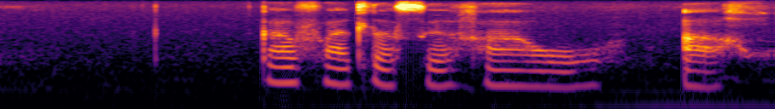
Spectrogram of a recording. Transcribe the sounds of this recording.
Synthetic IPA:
kʼafat͡ɬʼasɪɣaʊ | aːk͡xʊ

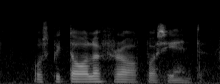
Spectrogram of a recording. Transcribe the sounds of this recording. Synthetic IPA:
hɔspitɑːləfrɑːχpɐsiɛntə̥

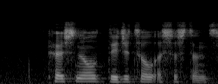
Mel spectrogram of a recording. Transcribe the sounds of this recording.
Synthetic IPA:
pʰɛːˑsənəlˠdɪd͡ʒɪtʰələ̰sɪstʰə̃nts

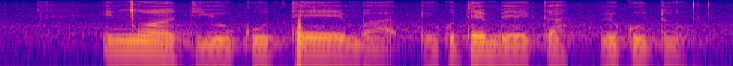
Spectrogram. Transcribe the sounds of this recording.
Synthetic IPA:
iŋ͡ǀwad̥ʱi | jok̬ʼutʰɛmbʱɛk̬ʼaβiɡ̥ʱuːd̥ʱu

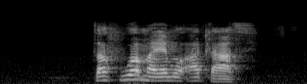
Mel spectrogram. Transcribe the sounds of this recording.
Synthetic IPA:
t͡sʼafuamaɛmɔʔat͡ɬʼaːsɪ̥

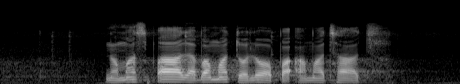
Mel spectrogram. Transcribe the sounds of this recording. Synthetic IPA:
nɔmasi̥pʼalaɓamad̥ʱɔlɔb̥ʱa̰ʔa̰matʰaːtʰu̥

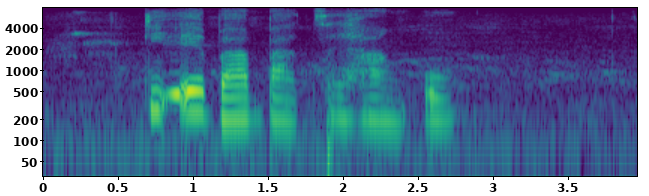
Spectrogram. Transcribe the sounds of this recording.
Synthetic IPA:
kʼɪɪbabat͡sʰɛhaŋ̩ʊ

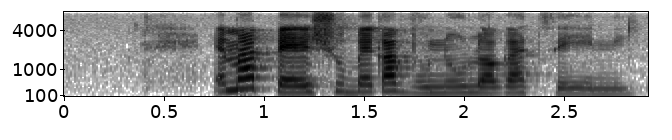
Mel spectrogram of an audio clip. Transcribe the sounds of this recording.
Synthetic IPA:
ɛmab̥ʱeʃuɓɛk̬ʼavunulwak̬ad̥d͡z̥ʱeːni

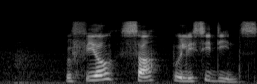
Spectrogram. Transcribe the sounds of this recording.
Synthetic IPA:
ufilsapɔlisidĩns

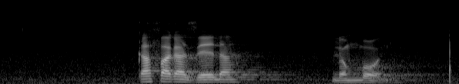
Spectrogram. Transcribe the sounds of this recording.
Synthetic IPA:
k̬afak̬azɛla | lom̩ɓɔːnɔ

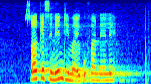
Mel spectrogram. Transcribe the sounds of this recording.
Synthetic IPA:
sɔkʼɛsinendʱimaekufanɛːlɛ

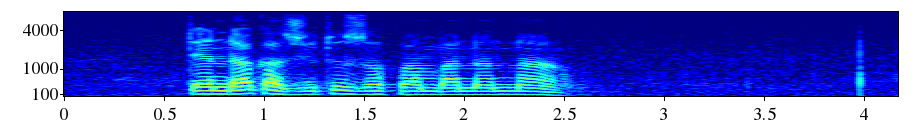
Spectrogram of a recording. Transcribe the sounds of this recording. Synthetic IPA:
tʼɛndakʼazʷituzʷɔɸambananaːɔ

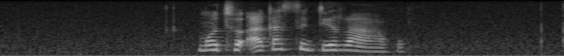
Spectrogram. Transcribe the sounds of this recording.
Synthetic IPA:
mʊtʰʊʔakʼasɪdiraːɣʊ

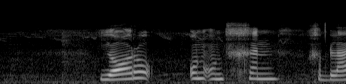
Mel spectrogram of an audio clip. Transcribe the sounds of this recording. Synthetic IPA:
jɑːɾə | ɔnɔntχən | χəbla

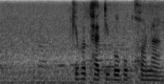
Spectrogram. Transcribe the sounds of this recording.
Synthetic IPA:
kʼɪbʊtʰatibʊbʊkʰɔnaːŋ̩

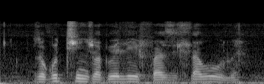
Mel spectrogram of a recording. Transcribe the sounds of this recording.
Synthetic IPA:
zok̬ʼutʰint͡ʃʼwak̬welifaziɬawuːlwɛ

